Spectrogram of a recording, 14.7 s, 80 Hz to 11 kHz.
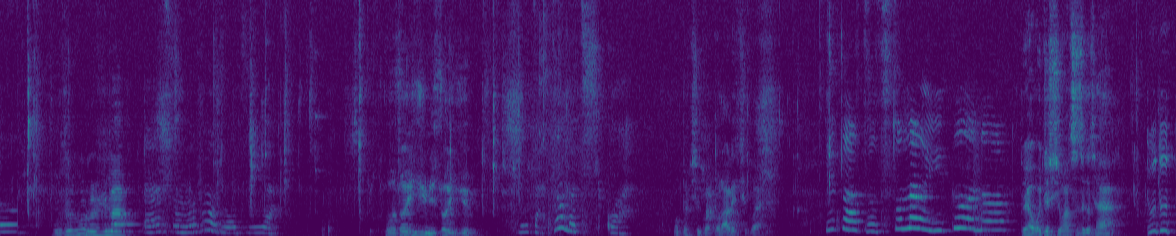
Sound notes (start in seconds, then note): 0.0 they chat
